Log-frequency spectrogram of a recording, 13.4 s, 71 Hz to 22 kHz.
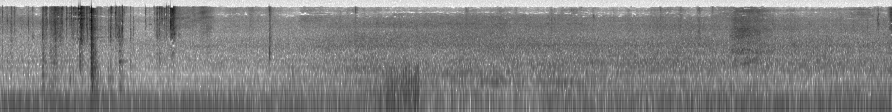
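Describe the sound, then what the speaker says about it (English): Keys jangle and click close by as the trunk of a 1979 Pontiac Trans Am 400 is unlocked and opened, a sharp rattle early on followed by quieter handling and low background rumble. "Let's see if we can get the trunk open here."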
